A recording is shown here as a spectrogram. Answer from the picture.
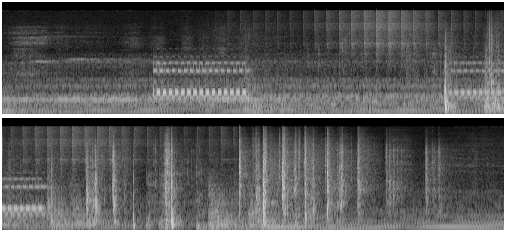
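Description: A telephone ringing twice, each ring about a second long, with a pause of about two seconds between them. In the last few seconds comes a run of irregular sharp clicks and knocks.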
